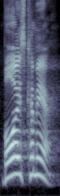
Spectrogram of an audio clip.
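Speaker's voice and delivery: booming dad summons. Retold or imitated. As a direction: call the boys in dad mode. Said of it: "in my dad voice".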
